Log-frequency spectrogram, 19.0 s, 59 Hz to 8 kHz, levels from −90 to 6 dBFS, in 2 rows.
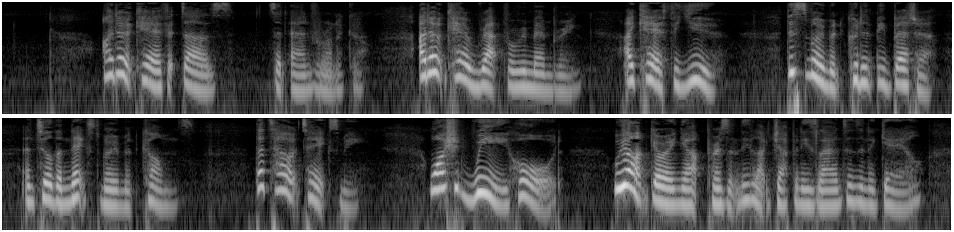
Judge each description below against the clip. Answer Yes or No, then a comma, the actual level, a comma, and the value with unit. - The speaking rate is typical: Yes, average, 160 wpm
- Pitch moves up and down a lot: Yes, wide, 6.1 semitones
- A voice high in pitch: Yes, high, 195 Hz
